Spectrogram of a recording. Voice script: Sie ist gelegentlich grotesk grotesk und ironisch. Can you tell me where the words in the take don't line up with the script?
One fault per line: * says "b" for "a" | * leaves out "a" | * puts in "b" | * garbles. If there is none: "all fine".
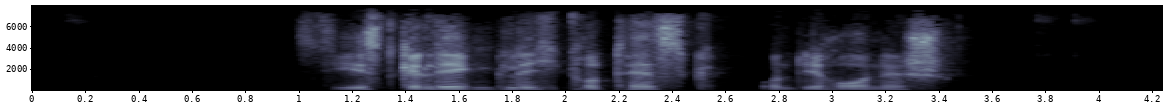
* leaves out "grotesk"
